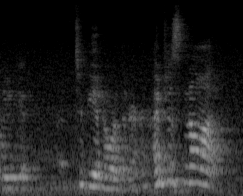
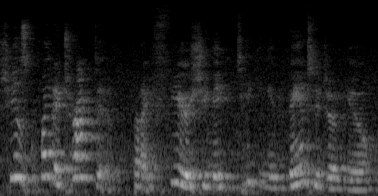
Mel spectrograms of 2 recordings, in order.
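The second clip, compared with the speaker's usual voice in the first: prim, proper received pronunciation; genteel posh translation of Essex slang; posh English accent; 2 semitones lower than usual. Acted. Comic translating the lad's warning, in prim posh English. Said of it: "average conversation goes a little bit like this".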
